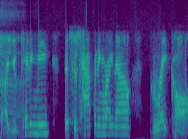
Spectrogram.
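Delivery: mock disbelieving yell, top of lungs, high, climbing. The speaker recalls his team's touchdown against the Trojans: retelling a scream. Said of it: "I'm screaming at the top of my lungs".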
